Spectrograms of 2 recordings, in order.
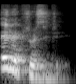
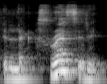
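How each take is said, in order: First: The stress is not on the third-to-last syllable. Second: The stress is on the third-to-last syllable. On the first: The speaker calls it wrong. "It's not electricity. That's French" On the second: The speaker calls it right. "The one that we stress, electricity"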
